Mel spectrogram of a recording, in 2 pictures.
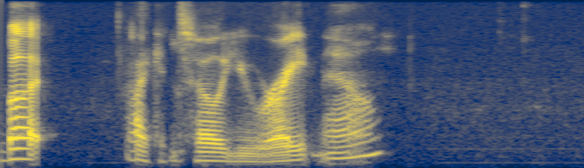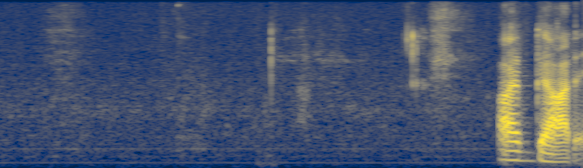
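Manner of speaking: hoarse, raspy voice that keeps cracking. Starting a stream while apologizing for the voice: hoarse voice, keeps cracking. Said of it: "I sound like I smoke multiple packs a day".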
